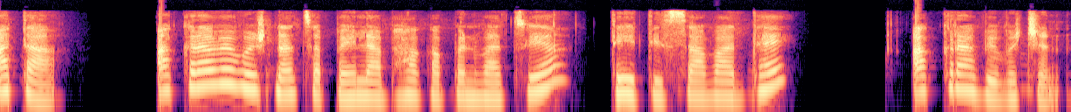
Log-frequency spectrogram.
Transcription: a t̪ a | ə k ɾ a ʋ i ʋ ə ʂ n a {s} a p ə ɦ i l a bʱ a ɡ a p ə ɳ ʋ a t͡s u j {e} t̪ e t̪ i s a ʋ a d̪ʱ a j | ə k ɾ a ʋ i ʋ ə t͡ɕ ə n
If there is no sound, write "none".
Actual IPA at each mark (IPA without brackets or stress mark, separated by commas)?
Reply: t͡s, a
